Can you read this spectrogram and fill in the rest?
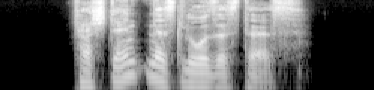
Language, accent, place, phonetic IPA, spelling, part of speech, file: German, Germany, Berlin, [fɛɐ̯ˈʃtɛntnɪsˌloːzəstəs], verständnislosestes, adjective, De-verständnislosestes.ogg
- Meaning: strong/mixed nominative/accusative neuter singular superlative degree of verständnislos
